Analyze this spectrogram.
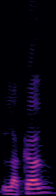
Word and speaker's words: Lacan: Le pronuncio así, Lacan, para que ustedes puedan irlo a ver, se escribe tal cual, Lacan.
